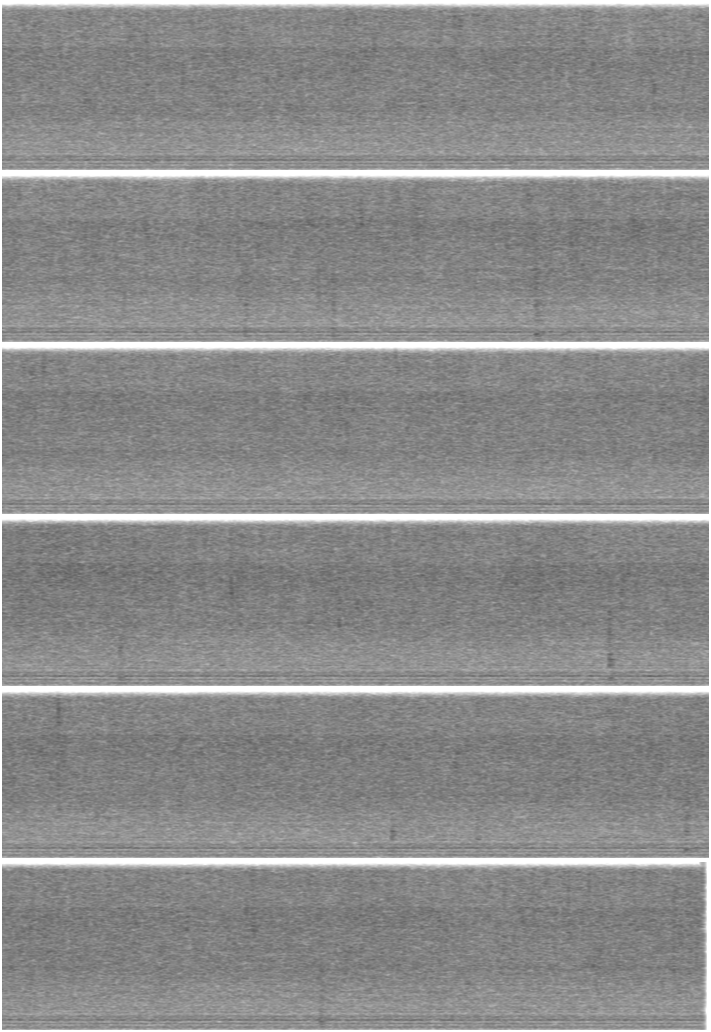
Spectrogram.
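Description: Black tiger shrimp sizzling in garlic butter in a square grill pan: a steady hiss over a steady low hum, with a few light taps of a wooden spatula stirring.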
